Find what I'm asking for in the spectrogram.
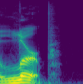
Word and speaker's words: LRRP: a LRP, as the acronym is often pronounced,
